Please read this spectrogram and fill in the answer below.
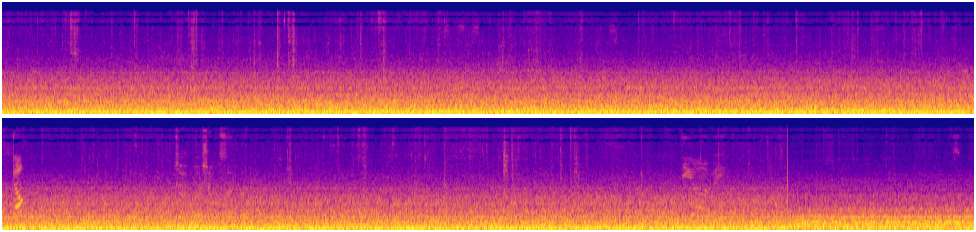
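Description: Steady low cabin noise of a jet airliner in flight, even throughout, with faint voices in the cabin and a few small clicks.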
